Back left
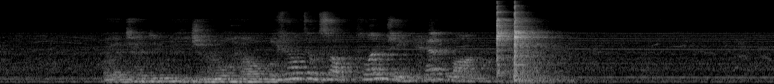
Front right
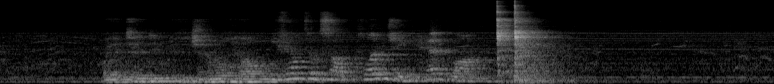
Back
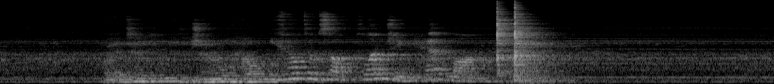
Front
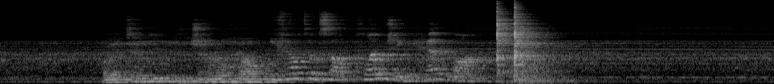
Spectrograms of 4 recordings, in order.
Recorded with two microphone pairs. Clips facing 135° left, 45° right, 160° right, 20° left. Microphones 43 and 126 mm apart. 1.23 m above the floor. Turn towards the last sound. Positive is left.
turn(degrees=115)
